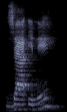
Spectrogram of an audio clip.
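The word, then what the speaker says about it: زاي: Selanjutnya isim abjad za atau isim abjad zai, ya tulisannya iaj, ini dibacanya zai.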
